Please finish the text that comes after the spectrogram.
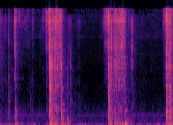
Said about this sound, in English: Here comes the red onion. Alright, red onion's all chopped up.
